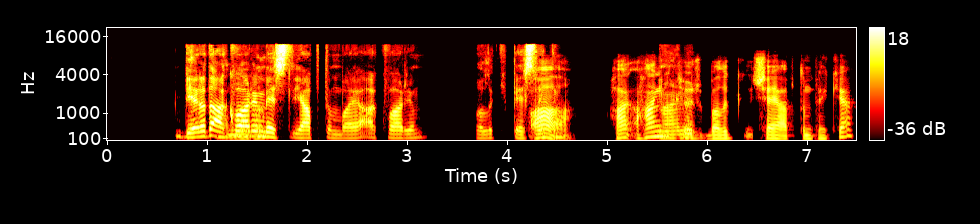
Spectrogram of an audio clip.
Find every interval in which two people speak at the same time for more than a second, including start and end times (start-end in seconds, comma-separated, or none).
none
